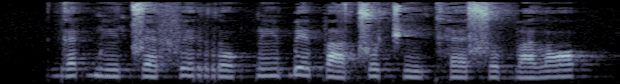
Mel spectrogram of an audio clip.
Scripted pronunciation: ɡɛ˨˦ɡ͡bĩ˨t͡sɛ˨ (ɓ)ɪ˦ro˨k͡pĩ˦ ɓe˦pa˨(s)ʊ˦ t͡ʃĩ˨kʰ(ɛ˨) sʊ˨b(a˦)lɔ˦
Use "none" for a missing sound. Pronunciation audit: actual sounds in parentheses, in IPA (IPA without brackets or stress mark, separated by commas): f, t͡s, ɛ˨, a˨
